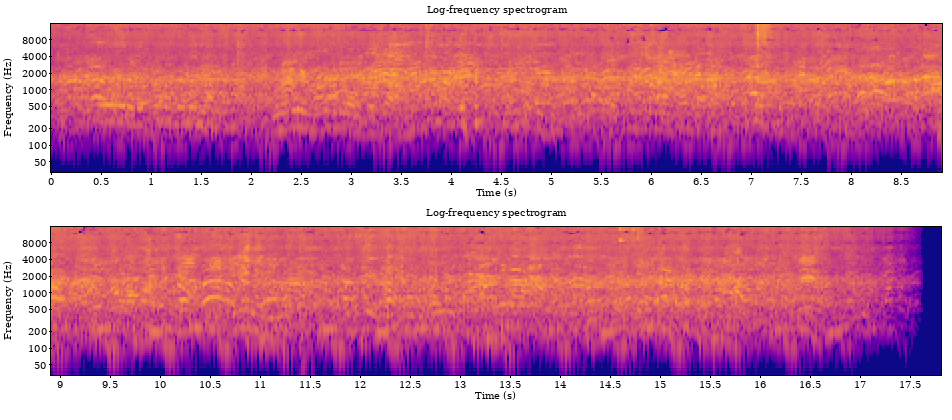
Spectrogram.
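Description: A large crowd of men and women shouts and cheers loudly nearby.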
